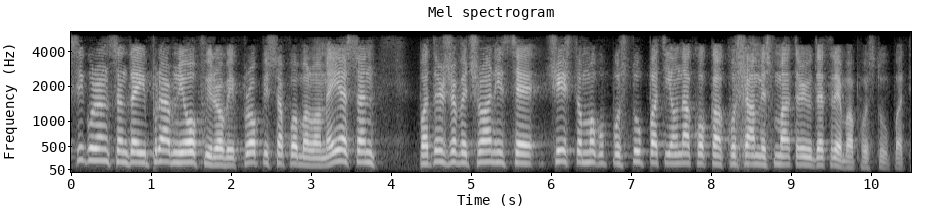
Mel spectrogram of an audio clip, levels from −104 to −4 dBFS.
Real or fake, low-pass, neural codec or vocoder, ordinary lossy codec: fake; 5.4 kHz; codec, 24 kHz, 0.5 kbps, DualCodec; none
